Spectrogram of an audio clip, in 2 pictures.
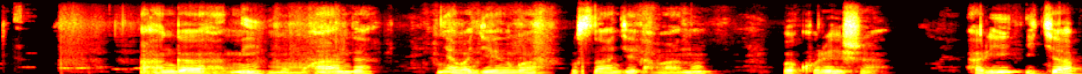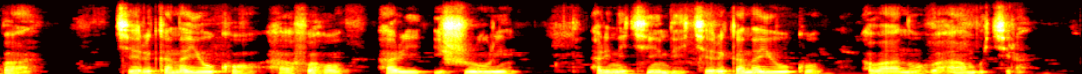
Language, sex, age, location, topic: Kinyarwanda, male, 25-35, Kigali, government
